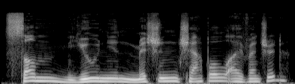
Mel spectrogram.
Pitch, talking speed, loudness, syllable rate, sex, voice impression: 140 Hz, 120 wpm, -16 LUFS, 3.9 syllables/s, male, very masculine, slightly old, thick, slightly sincere, slightly friendly, wild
